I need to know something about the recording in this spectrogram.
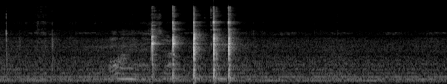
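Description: Five quick, sharp metallic clinks, metal striking metal with a short ring, packed into under a second about a second and a half in, as a tool is worked against the hot mold.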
